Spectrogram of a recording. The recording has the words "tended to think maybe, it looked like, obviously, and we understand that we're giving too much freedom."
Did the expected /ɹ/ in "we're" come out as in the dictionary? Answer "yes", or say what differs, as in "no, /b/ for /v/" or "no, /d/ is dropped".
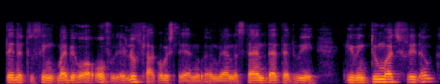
no, /w/ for /ɹ/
